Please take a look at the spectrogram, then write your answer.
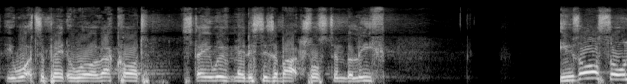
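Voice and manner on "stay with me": ordinary talk, nothing marked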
